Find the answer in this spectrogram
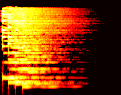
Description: Multimedia Tone-Return/Back

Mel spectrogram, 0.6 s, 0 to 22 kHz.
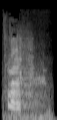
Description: ANIMAL ALPACA MALE GRUMBLE; Alpacas on a farm in Gippsland Victoria; Miscellaneous Animal; SoundEffects-Foundation1

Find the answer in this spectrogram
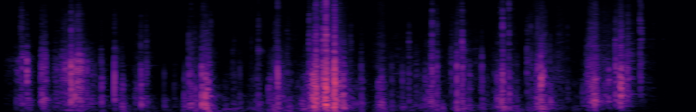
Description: High Chair Remove, High Chair Remove Tray; Household

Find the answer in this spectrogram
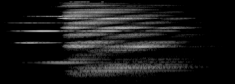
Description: Logo Bright Shimmer Swell; Sonic Logo Sound Effects; Production Element Imaging Element Accent Transition

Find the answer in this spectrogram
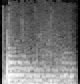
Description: Footsteps Boots Metal Spiral Stairs Steps; Footstep Foley; Human

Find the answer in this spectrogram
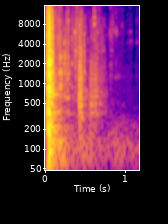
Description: Impact Automobile Taillight, Smash, Shatter; Crashes; BlastWave

